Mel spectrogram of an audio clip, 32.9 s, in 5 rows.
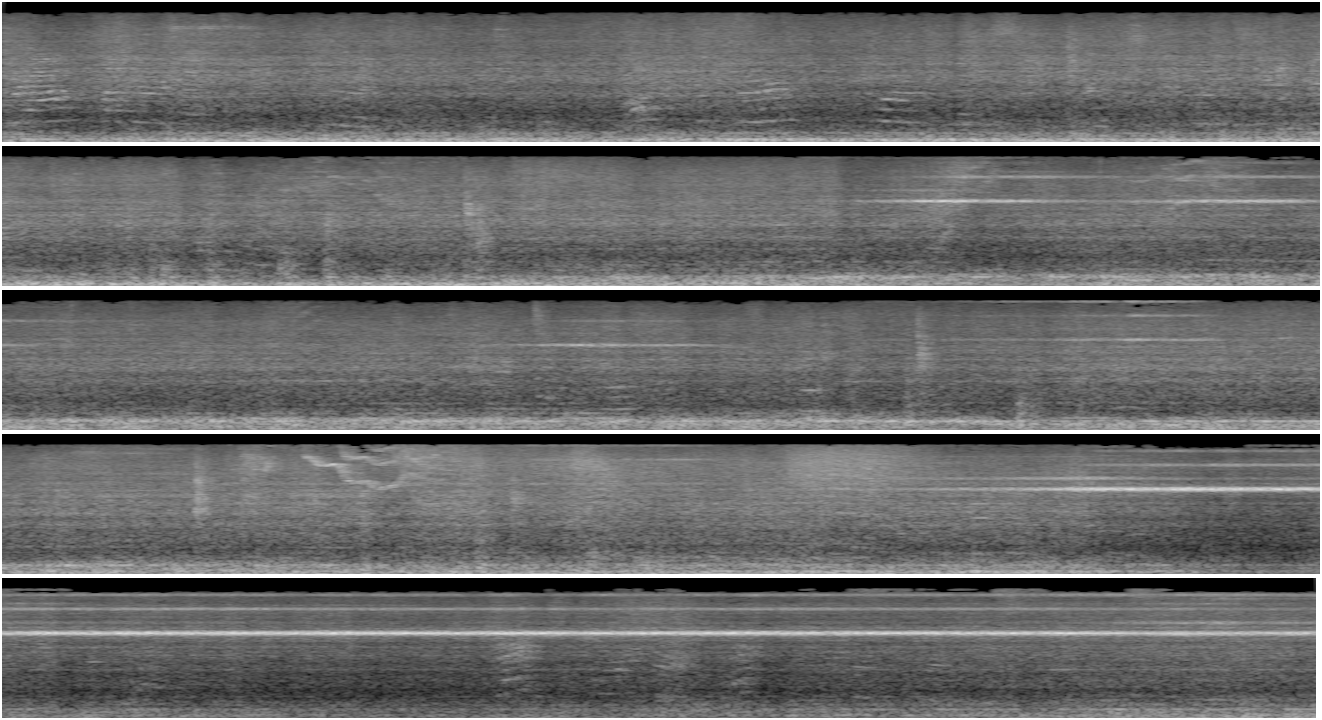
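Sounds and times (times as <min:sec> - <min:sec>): train wheels rumbling on track: 0:00.0 - 0:32.9
high-pitched wheel squeals: 0:10.8 - 0:13.4, 0:24.5 - 0:32.9.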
